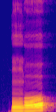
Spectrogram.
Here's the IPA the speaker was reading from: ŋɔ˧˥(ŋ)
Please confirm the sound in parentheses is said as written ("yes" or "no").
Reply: no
